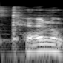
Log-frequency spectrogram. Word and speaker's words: colonel: Why is Colonel spelled like that? Like C-O-L-O-N-E-L? Colonel. Such a weird choice.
